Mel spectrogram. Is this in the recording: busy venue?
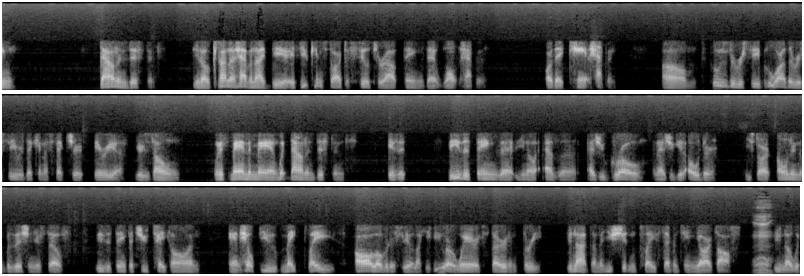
no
